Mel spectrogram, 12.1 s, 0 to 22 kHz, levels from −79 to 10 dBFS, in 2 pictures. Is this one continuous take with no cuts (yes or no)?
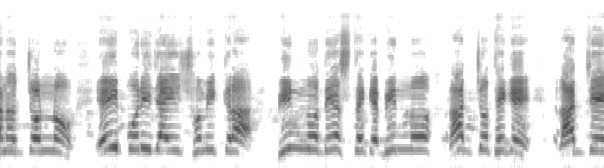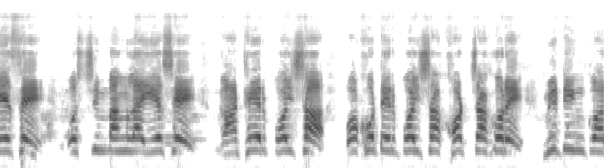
yes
